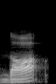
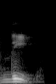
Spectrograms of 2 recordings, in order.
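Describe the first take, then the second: First: The vowel is a short, weak 'uh' sound. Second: The vowel is a long 'ee' sound. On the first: The next word starts with a consonant sound. "Sometimes we pronounce definite article the as da" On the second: The next word starts with a vowel sound. "sometimes we pronounce the as the"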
